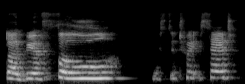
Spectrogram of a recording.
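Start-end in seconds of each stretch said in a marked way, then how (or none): 0.1-1.3 loud, drawn-out put-down; scornful scolding. Acted. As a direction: scold your wife loudly and slowly. Mr Twit scolding his wife.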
